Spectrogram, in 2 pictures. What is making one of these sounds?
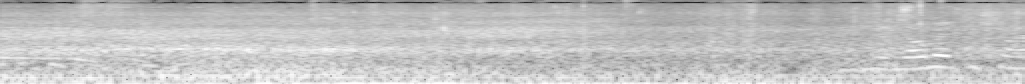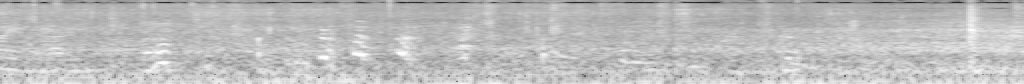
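Footsteps scuff on pavement as people walk.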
